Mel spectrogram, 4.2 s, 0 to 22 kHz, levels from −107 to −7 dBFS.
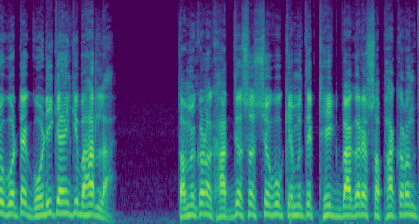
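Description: At 2.91 s the speech drops into a block of digital silence lasting 5.0 ms: a run of samples replaced by silence, most likely because the output buffer was not filled in time. With no fade at either edge, and at this length, it is heard as a tick or dip. Unlike packet-loss concealment, nothing is smeared or synthesised over the gap. The signal simply stops dead.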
